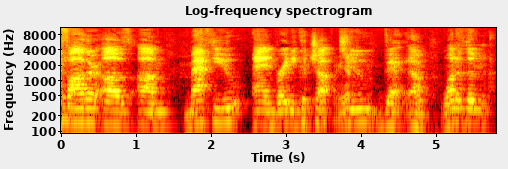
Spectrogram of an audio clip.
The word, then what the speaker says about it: Tkachuk: Tkachuk doesn't spell that way. It looks like I believe. – Yeah, not at all. The T is silent. So yeah. It's Keith Tkachuk.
